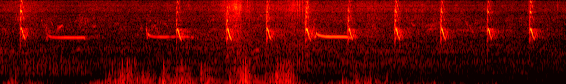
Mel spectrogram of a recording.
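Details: House sparrows on a bramble branch at Battenoord, recorded with a compact camera: thin, high chirps about every half second, some drawn into short level notes, over a steady low rumble of wind or handling noise.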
